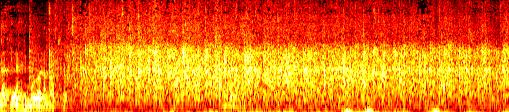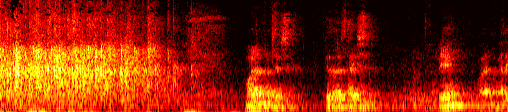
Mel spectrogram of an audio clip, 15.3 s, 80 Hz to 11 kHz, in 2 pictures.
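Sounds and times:
speech: 0:00.0 - 0:01.4
sizeable audience applauding a speaker at an evening talk: 0:00.0 - 0:10.8.

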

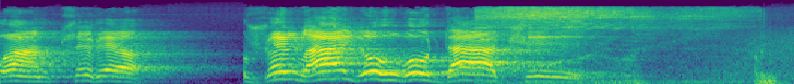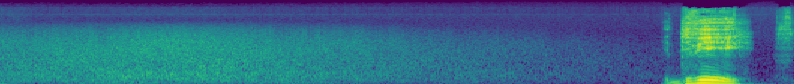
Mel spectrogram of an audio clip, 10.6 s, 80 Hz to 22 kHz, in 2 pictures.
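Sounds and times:
speech: 0:00.2 - 0:04.1, 0:09.8 - 0:10.5
waves washing onto the shore of an icy sea lined with grey stones and rocks: 0:03.2 - 0:09.7.

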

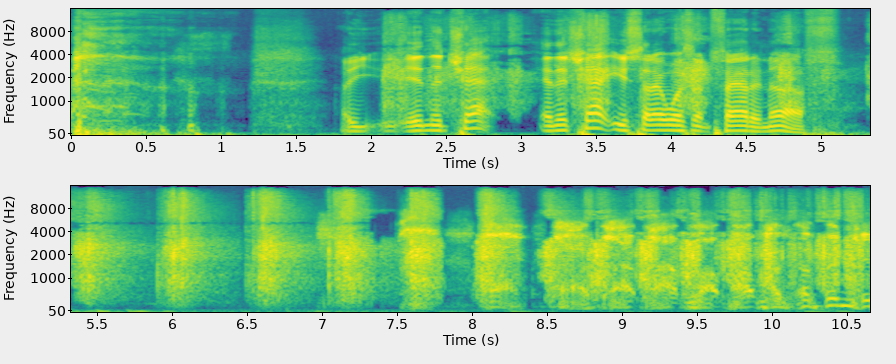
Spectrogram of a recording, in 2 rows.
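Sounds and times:
laughter: 0:00.0 - 0:01.1, 0:01.9 - 0:03.4, 0:07.0 - 0:10.6
speech: 0:01.8 - 0:05.2, 0:10.2 - 0:10.6
hands clapping very fast: 0:01.9 - 0:10.6.

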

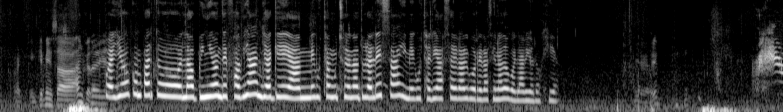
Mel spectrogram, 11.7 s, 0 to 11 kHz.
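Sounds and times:
speech: 0:00.2 - 0:08.5
low rumbling: 0:00.9 - 0:01.7
cat meowing in a park beside railway tracks: 0:11.3 - 0:11.7.

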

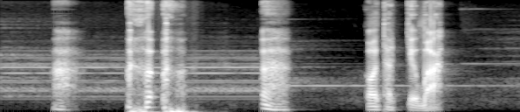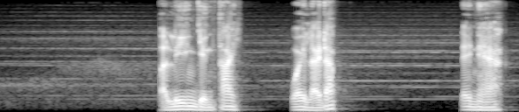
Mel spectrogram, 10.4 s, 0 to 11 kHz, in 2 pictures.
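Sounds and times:
speech: 0:00.5 - 0:00.8, 0:01.4 - 0:01.9, 0:03.7 - 0:04.5, 0:06.8 - 0:08.7, 0:09.8 - 0:10.3
man coughing and clearing his throat outside: 0:01.3 - 0:02.0, 0:02.6 - 0:03.0.

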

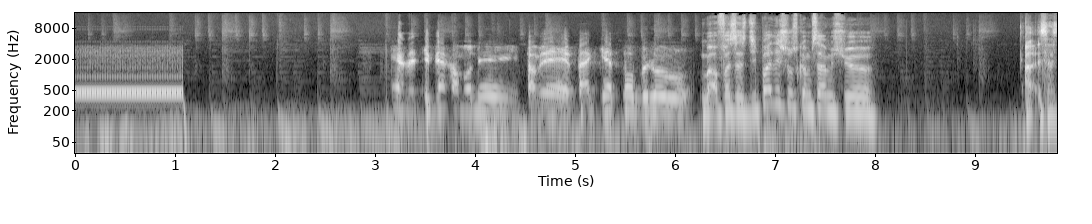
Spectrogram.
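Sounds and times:
telephone dial tone: 0:00.0 - 0:01.1
speech: 0:03.4 - 0:08.1, 0:09.6 - 0:09.8.

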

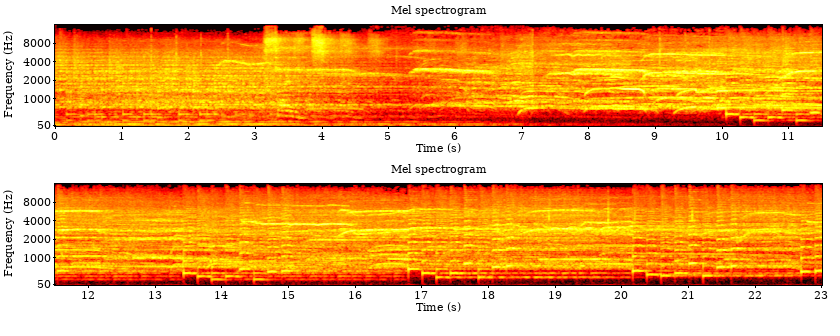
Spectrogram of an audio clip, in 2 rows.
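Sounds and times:
crowd screaming and cheering at a techno event: 0:00.0 - 0:23.0.

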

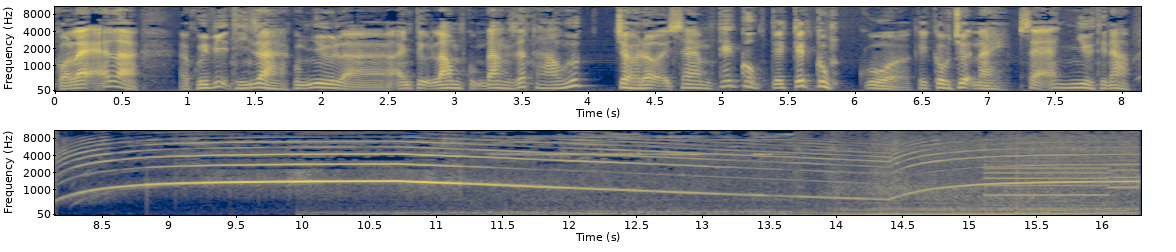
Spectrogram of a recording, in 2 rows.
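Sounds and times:
speech: 0:00.0 - 0:08.3
ambulance siren wailing: 0:08.2 - 0:16.2
low vehicle rumble: 0:10.6 - 0:16.2.

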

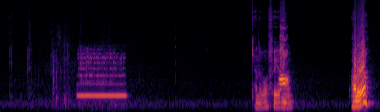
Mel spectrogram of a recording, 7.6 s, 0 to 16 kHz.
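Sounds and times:
telephone ringing tone: 0:01.5 - 0:02.6
speech: 0:05.1 - 0:05.9, 0:07.0 - 0:07.5.

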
